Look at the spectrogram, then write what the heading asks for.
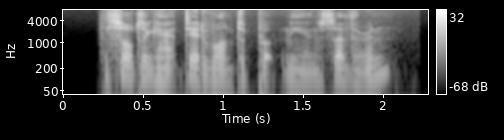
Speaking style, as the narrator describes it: Harry murmured

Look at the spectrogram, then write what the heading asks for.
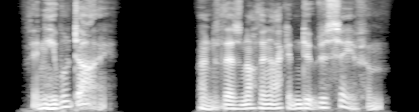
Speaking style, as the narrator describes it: Cassiopeia replied almost sadly

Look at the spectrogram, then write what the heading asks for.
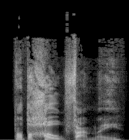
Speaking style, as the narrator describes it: Ginny said

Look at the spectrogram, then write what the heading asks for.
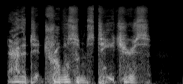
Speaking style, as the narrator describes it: whispered Larry, just low enough that the custodian didn't hear him

